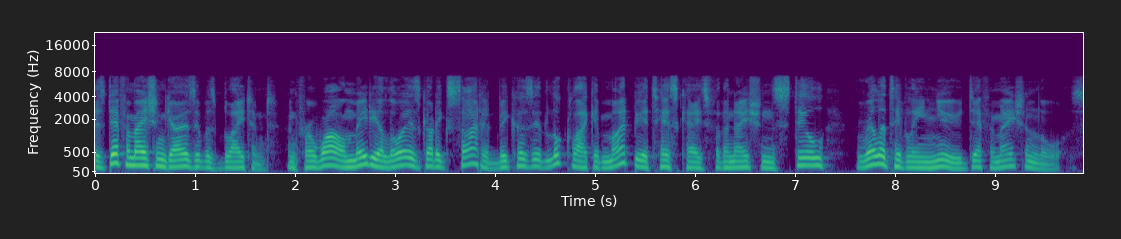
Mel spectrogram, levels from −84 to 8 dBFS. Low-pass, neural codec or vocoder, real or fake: 7.2 kHz; none; real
